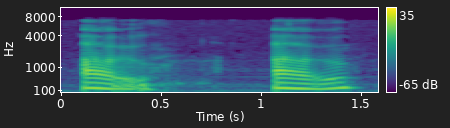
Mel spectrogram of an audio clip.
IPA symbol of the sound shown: əʊ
